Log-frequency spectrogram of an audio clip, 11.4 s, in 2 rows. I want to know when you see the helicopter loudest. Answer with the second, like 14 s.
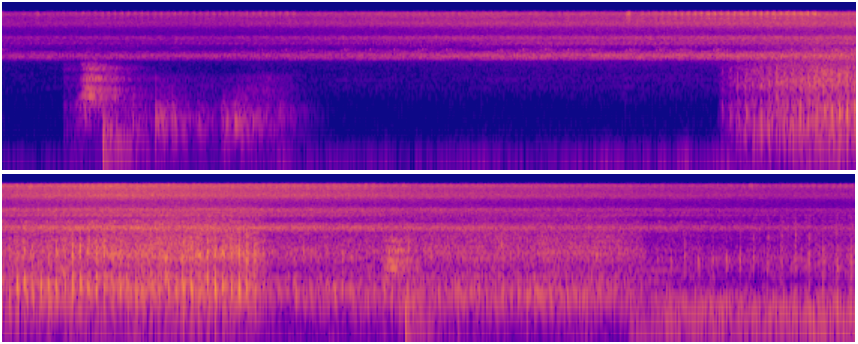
7 s.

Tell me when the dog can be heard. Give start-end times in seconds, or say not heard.
0.4-1.9, 8.1-9.6.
